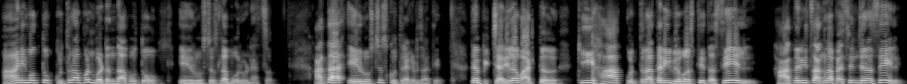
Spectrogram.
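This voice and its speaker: A man delivers a motivational talk built around a story, his voice high for a man and swinging widely in pitch. He speaks in an animated, direct way, addressing listeners as friends. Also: moderate pace.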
